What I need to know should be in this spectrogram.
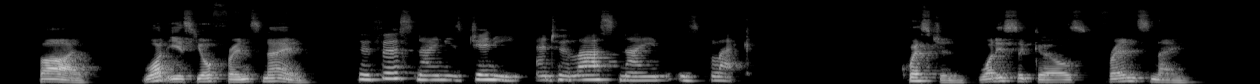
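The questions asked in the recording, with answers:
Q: What is the girl's friend's name?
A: Jenny Black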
